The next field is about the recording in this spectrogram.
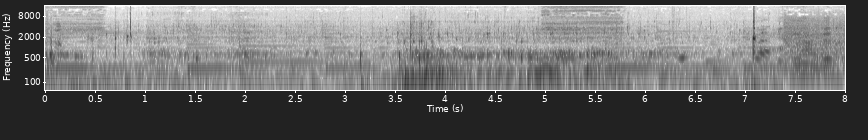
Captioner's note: gurgleee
